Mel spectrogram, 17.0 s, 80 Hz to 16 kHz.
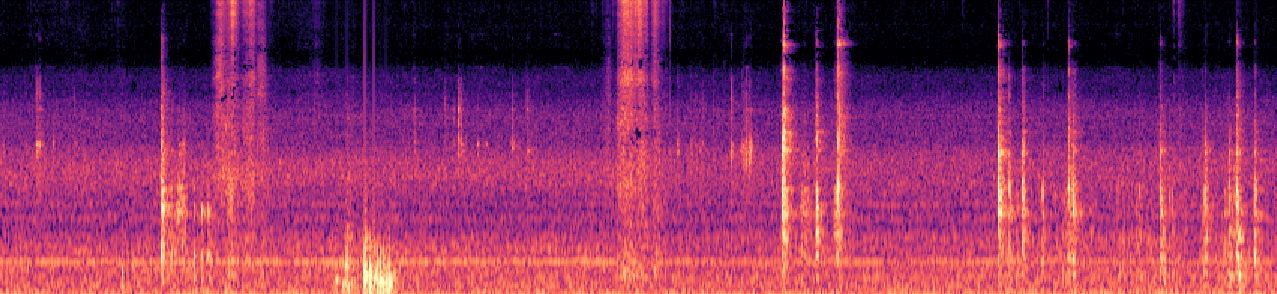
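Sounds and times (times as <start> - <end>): faint hum: 0.0 - 17.0
short hiss: 8.1 - 8.9.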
